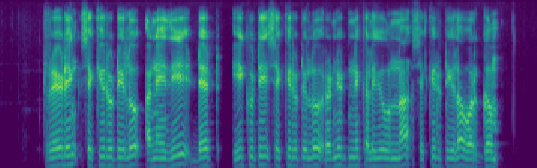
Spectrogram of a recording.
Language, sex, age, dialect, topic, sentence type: Telugu, male, 56-60, Central/Coastal, banking, statement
